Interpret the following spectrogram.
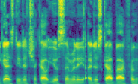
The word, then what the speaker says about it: Yosemite: wait is that how you say it yosemite yosemite yeah not the operating system because that's also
